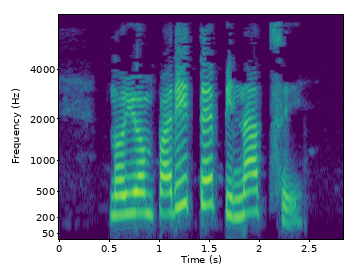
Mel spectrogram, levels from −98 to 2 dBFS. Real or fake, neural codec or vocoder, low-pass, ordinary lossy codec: real; none; 7.2 kHz; MP3, 32 kbps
